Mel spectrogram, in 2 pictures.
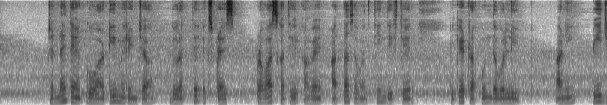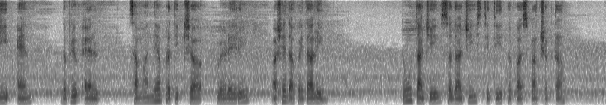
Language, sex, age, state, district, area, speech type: Goan Konkani, male, 18-30, Goa, Salcete, urban, read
